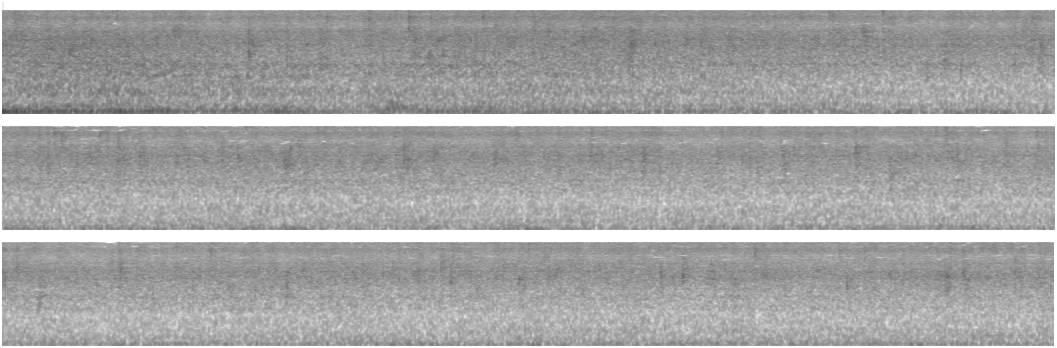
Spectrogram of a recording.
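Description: Heavy rain pouring down on pavement and a flooded road, a steady hiss. A car drives through the standing water at the start, its low rumble fading away over the first few seconds.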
